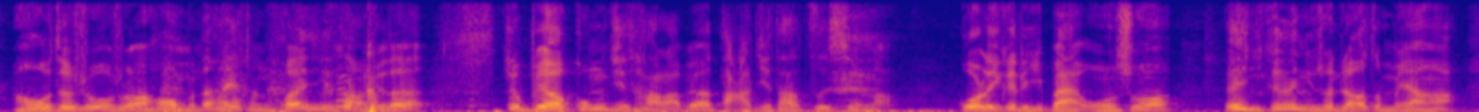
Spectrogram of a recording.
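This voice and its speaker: Young man, quick and high, lively storyteller for a comedy panel chat. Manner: animated storyteller, acts out quoted lines. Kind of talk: casual chat.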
